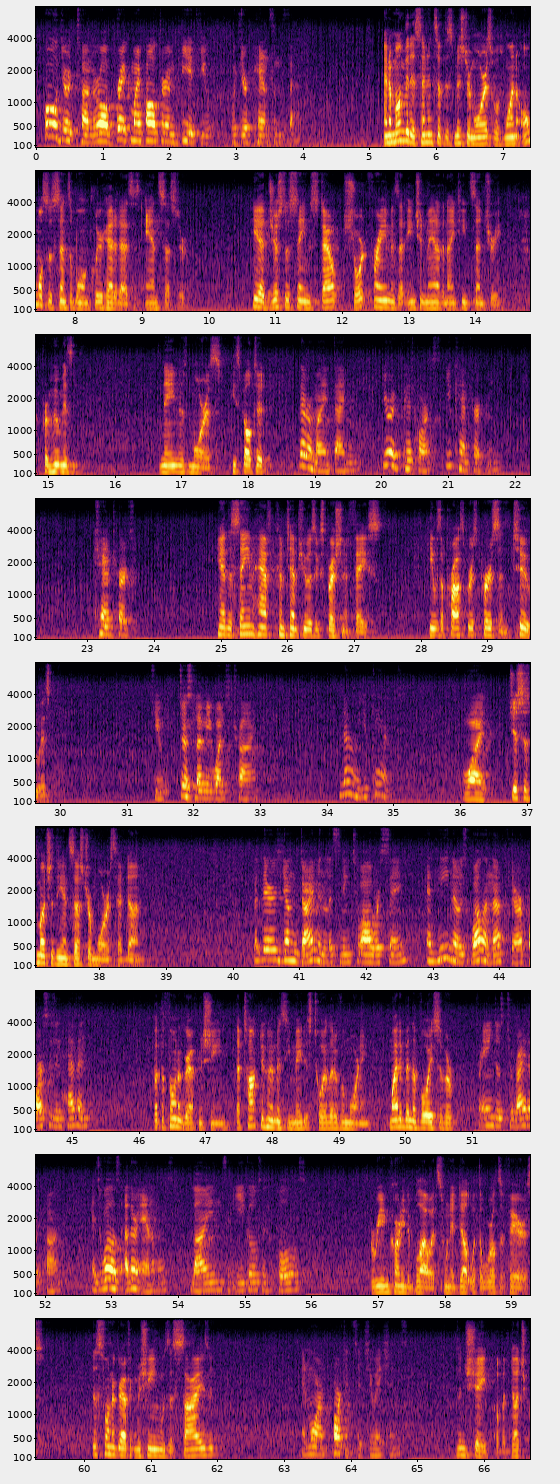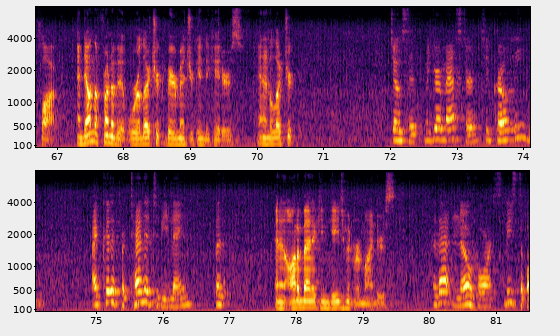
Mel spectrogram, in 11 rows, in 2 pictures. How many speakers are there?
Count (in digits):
2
